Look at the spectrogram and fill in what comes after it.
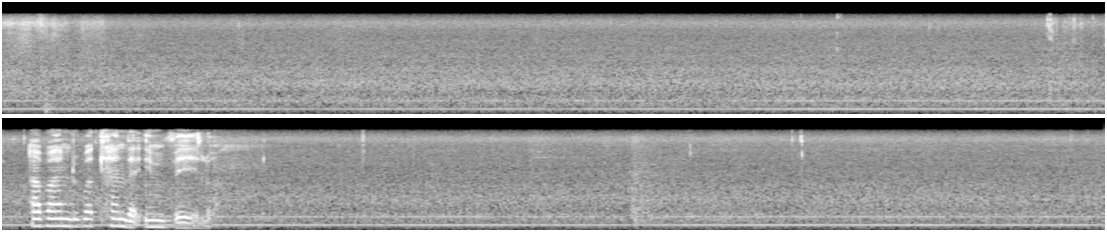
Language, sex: South Ndebele, female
